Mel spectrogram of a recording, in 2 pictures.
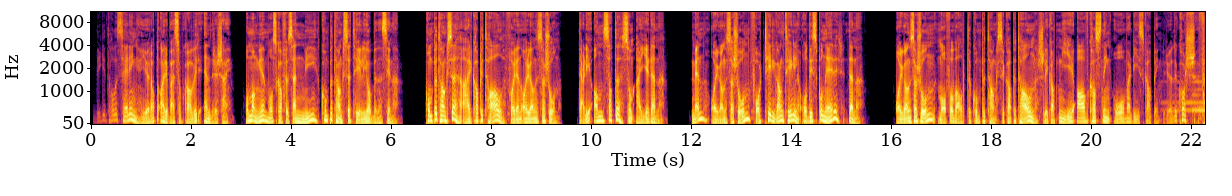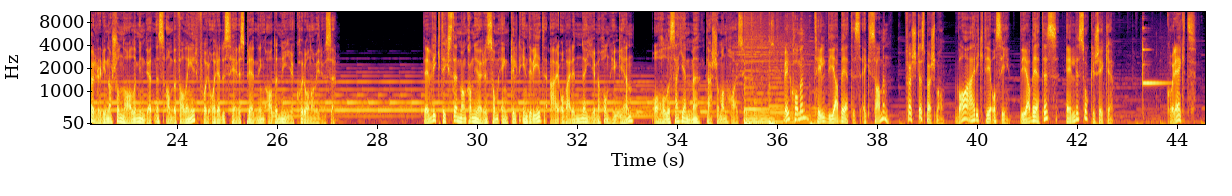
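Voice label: Norwegian forklaringsfilm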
